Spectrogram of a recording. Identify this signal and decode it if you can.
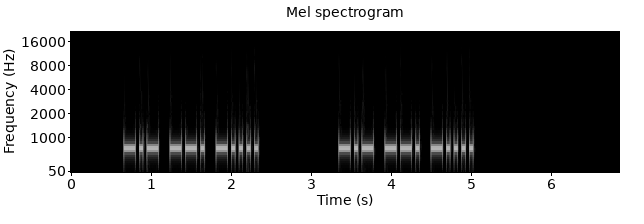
Morse code, heard as a keyed tone, about 25 wpm, 700 Hz. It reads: KG6 KG6
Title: USA Call Sign Prefixes - Repeated 2x - 25wpm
